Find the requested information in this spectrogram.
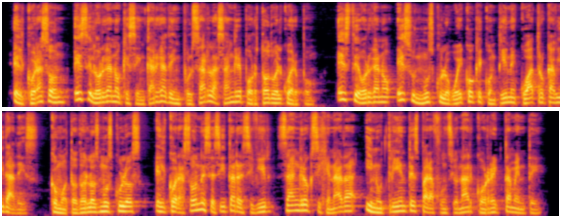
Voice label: locutor mexicano mexican voiceover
